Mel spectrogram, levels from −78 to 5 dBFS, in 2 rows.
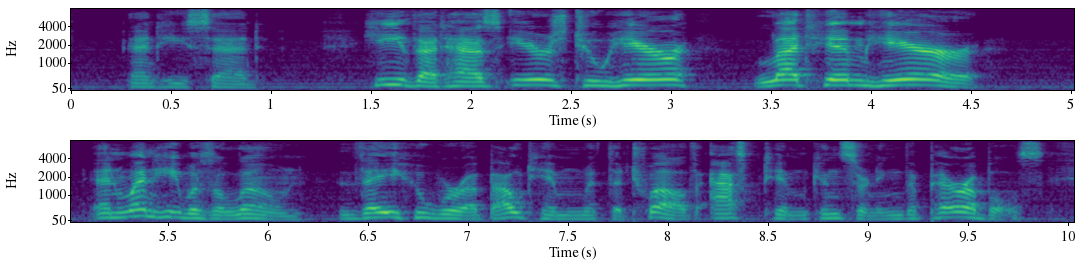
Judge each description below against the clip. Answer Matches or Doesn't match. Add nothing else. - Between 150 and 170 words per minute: Doesn't match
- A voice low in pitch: Doesn't match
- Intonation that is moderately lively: Doesn't match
